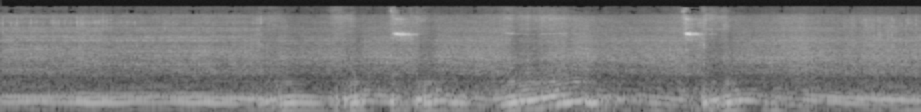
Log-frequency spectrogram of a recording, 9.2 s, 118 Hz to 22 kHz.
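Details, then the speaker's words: Honda EF sedan just after wiring in an OBD0-to-OBD1 adapter and ECU, first start: engine revs in surges that sag and stumble before picking up, clear throttle hesitation. "okay it runs that's great so we definitely have a little issue you could hear the throttle hesitation but no worse"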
